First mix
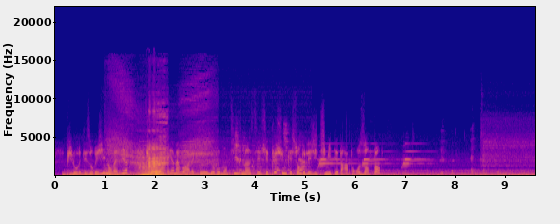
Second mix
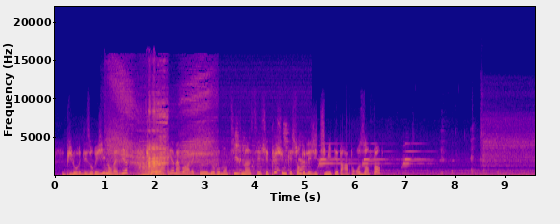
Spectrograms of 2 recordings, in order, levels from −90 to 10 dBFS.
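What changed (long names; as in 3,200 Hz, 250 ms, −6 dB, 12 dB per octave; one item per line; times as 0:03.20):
speech: add low-shelf EQ 370 Hz +11 dB
master: add spectral tilt +3 dB per octave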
